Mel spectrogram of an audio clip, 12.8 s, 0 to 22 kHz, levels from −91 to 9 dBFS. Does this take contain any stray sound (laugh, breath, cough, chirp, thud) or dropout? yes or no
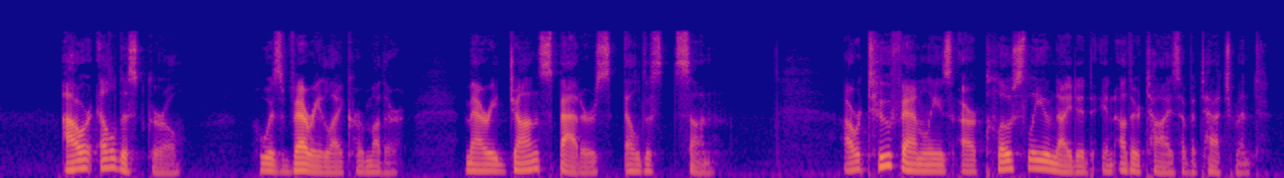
no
